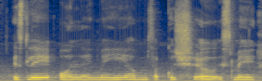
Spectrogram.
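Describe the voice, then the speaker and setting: A woman talks in a fairly high pitch. Her intonation is monotone and flat. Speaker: student vlogger. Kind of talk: vlog voice-over. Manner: can't speak softly due to cold.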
